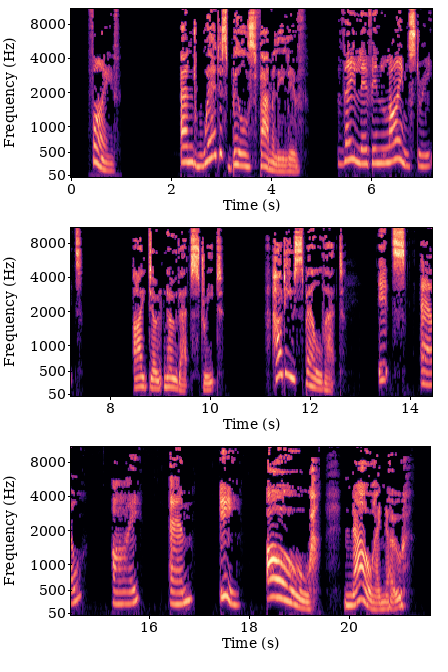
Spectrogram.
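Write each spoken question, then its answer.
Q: And where does Bill's family live?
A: Lime Street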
